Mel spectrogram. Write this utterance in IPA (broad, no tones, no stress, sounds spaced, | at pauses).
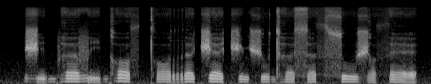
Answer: ʒ ḭ bʱ ɜ v ḭ ɡʱ ɔ θ t̪ʰ ɔ r ɜ t͡ʃ ɛ t͡ʃ i ɳ ʃ u dʱ ɜ s ɜ θ s u ʒ ɔ θ ɛ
